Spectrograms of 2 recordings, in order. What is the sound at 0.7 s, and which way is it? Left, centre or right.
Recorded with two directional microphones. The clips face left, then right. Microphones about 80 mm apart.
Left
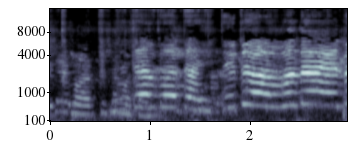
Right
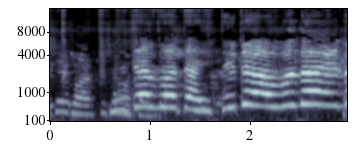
A child's voice, right.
